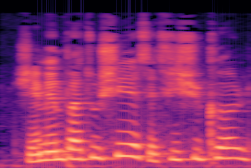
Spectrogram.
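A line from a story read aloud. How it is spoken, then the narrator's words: Exclaiming. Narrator (French): s'exclama M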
